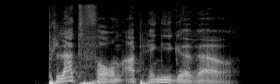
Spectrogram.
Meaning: inflection of plattformabhängig: 1. strong/mixed nominative masculine singular comparative degree 2. strong genitive/dative feminine singular comparative degree
- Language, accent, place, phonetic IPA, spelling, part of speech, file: German, Germany, Berlin, [ˈplatfɔʁmˌʔaphɛŋɪɡəʁɐ], plattformabhängigerer, adjective, De-plattformabhängigerer.ogg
